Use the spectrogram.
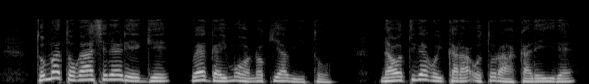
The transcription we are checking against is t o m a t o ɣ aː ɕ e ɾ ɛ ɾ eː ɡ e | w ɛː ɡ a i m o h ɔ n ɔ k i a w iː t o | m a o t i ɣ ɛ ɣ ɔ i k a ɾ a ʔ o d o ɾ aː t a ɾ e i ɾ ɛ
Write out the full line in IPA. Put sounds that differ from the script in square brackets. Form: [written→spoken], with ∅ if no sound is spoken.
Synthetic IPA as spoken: t o m a t o ɣ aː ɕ e ɾ ɛ ɾ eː ɡ e | w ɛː ɡ a i m o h ɔ n ɔ k i a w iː t o | [m→n] a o t i ɣ ɛ ɣ [ɔ→o] i k a ɾ a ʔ o [d→t] o ɾ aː [t→k] a ɾ e i ɾ ɛ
